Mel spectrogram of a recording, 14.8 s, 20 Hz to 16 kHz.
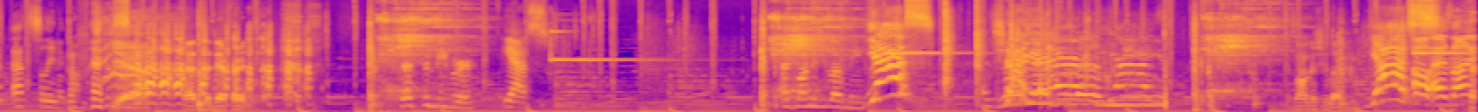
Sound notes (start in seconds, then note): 0.9 laughing; 5.5 audio dings; 9.0 audio dings; 14.2 audio dings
